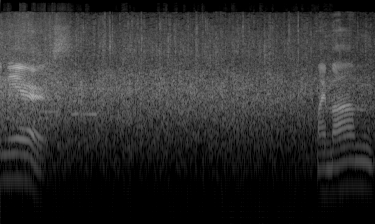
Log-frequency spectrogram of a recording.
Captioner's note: applause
